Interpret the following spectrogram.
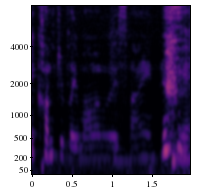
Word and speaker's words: Mamamoo: 그 발음이 맞는지 마마무가 맞는지 편하게 해달라고. Just say comfortably, Mamamoo is fine. Mamamoo.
